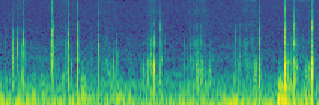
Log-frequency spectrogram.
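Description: A small glass ink bottle, partly filled with dark blue Iroshizuku tsuki-yo ink, has its black plastic screw cap twisted open and closed by fingertips right next to the recorder. Quick scraping and clicking cap sounds tick over a low rumbling background, with sharp, bright clicks standing out.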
